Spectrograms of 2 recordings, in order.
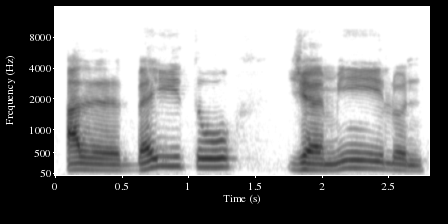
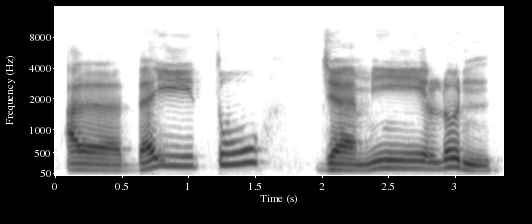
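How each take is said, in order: First: The last word ends with the sound -un. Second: The last word ends with the sound -un.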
